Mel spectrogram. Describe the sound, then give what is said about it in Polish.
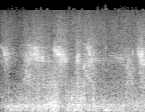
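Faint, repeated chirps from house and tree sparrows in a quick, irregular series on a warm day, over a soft low outdoor rumble. No one speaks. “Wróble nam tu towarzyszą. I mazurki.”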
